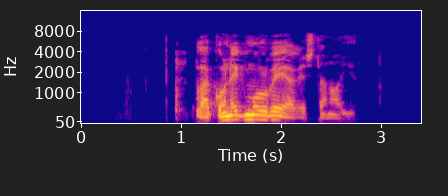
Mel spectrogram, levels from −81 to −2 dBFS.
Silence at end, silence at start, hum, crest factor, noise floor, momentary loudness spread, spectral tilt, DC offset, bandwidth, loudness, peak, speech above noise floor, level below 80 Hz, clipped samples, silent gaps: 0.7 s; 0.95 s; none; 16 dB; -68 dBFS; 17 LU; -6 dB/octave; under 0.1%; 7.6 kHz; -15 LUFS; -2 dBFS; 53 dB; -54 dBFS; under 0.1%; none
